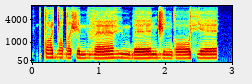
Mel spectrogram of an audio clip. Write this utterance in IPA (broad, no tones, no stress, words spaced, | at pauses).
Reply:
tˤyɟʉ dˤyʃɛmʲuvæː ɦymbɛːnd͡ʒe ŋɡɔːfʲɛː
